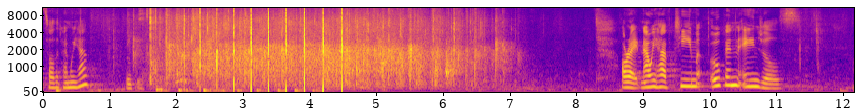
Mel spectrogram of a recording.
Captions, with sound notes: That's all the time we have. - Thank you. (audience clapping) - All right, now we have Team Open Angels.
